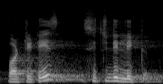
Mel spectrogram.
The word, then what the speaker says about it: psychedelic: These and all also called as a psychedelic. What it is? Psychedelic. P is silent.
